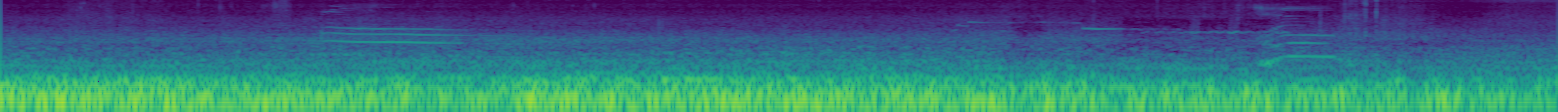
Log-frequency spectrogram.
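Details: Petted Siamese mix stray cat, showing off its swaying tail, utters a short level meow, then after a pause a couple of rising-and-falling meows, the last dipping lower; a constant low rumble of traffic underneath.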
